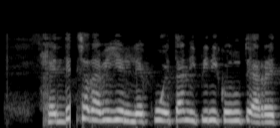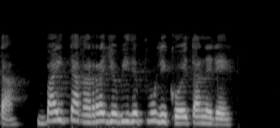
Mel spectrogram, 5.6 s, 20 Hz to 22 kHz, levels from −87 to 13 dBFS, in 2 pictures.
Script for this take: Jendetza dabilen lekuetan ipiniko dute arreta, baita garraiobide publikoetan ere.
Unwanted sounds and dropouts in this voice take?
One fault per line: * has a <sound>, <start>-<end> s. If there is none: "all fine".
* has a dropout, 0.7-0.8 s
